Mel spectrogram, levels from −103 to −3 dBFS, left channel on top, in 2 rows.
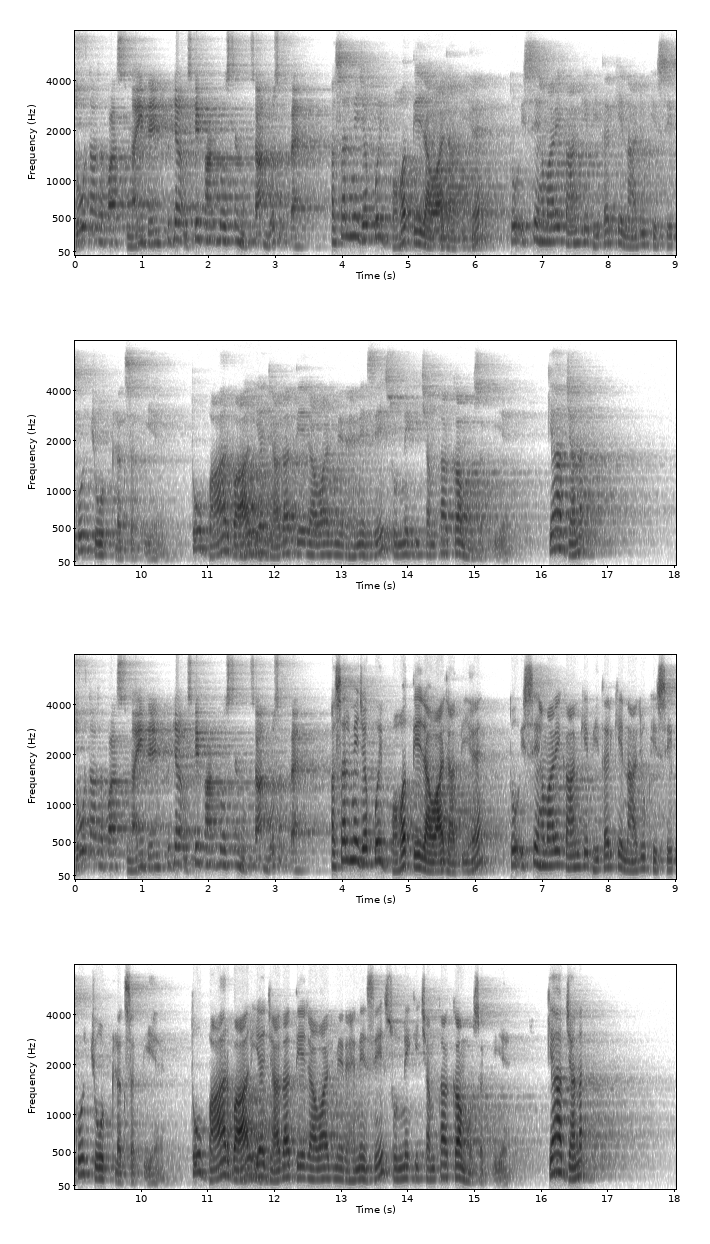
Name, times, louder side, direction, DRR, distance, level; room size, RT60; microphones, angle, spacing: voice 1, 0.0-3.4 11.5-11.9, right 1 dB, 10° right, 5 dB, 0.5 m, -29 dB
voice 2, 3.9-6.1 6.5-10.4 10.8-15.5 16.1-16.6, right 6 dB, 90° right, 12 dB, 0.4 m, -25 dB
10.5 x 5.1 x 6.5 m, 2.4 s
head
